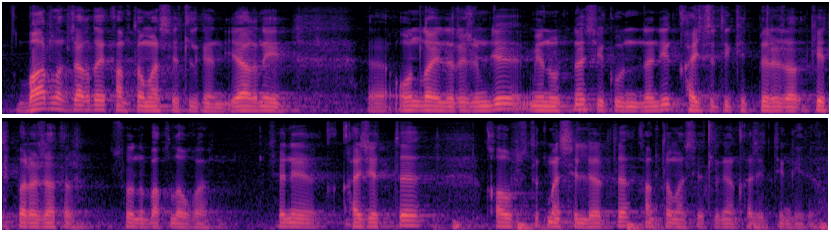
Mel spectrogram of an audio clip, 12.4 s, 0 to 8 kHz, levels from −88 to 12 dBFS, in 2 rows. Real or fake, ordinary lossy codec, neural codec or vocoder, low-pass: real; none; none; 7.2 kHz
